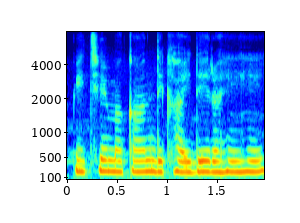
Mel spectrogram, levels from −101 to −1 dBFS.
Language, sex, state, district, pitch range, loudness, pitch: Kumaoni, female, Uttarakhand, Tehri Garhwal, 210-220 Hz, -28 LUFS, 215 Hz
